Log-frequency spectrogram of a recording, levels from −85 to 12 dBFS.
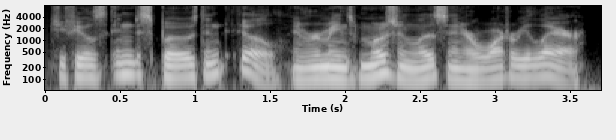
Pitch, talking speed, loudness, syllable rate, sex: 110 Hz, 195 wpm, -14 LUFS, 5.8 syllables/s, male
